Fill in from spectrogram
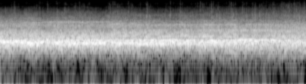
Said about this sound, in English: And the applause is crazy, because not only did they do all the things opposite what Microsoft is being vilified for,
